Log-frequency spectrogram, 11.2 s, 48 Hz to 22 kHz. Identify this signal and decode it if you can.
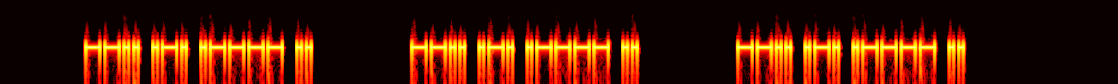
Morse code, heard as a keyed tone, about 25 wpm, 700 Hz. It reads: ZR1I ZR1I ZR1I
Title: DXCC-100 Call Signs - 4 Characters - Repeated 3x - 25wpm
